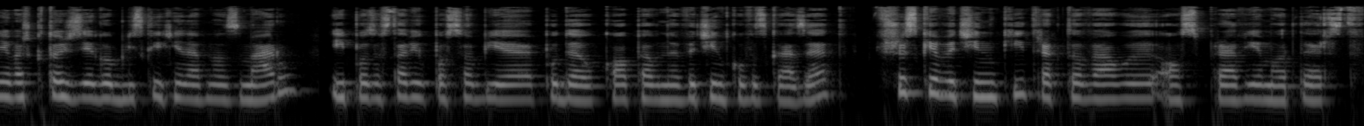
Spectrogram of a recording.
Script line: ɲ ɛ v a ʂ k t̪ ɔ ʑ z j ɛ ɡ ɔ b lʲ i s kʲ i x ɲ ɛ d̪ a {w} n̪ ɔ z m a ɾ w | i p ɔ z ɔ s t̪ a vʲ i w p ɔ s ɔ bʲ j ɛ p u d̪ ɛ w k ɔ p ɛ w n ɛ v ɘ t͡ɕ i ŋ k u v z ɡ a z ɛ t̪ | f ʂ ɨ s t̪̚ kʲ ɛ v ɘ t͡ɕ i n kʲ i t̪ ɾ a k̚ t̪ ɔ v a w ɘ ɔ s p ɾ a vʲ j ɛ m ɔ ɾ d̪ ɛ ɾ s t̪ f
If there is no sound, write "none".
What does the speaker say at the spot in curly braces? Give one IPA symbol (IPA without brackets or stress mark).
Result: v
